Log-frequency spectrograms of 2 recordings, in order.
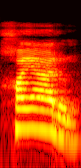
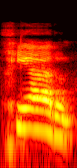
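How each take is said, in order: First: The first vowel sounds like 'a'. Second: The first vowel sounds like 'i'. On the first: The speaker calls it right. "সঠিক উচ্চারণটা হচ্ছে খয়ালুন" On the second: The speaker calls it wrong. "এই উচ্চারণটা সঠিক না"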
